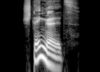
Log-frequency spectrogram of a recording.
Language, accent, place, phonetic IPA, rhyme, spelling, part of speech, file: German, Germany, Berlin, [ˈʃtɛŋl̩s], -ɛŋl̩s, Stängels, noun, De-Stängels.ogg
- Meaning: genitive singular of Stängel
